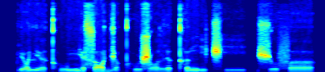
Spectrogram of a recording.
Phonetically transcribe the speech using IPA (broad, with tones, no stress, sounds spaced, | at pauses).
ɾʲ ɔ˨ lʲ ɜ˩ kʰ u˨ mʲ ə˥ s ɔ˥ ɡʲ ɒ˩ kʰ u˨ ʐ ɔ˨ r ə˦ kʰ ə˥ ŋ i˥ t͡ʃʰ i˨ | ʃ ʊ˩ f ʌ˨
